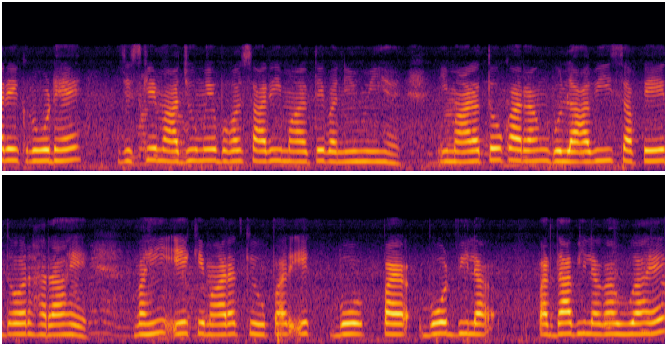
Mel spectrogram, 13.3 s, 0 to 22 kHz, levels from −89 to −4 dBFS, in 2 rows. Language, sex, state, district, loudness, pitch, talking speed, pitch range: Hindi, female, Bihar, Purnia, -19 LUFS, 250 Hz, 165 wpm, 240-255 Hz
